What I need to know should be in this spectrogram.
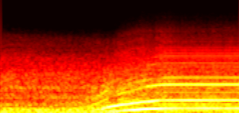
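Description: A car engine revs up sharply, rising in pitch.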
